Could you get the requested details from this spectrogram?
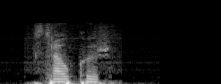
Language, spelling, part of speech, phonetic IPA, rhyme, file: Icelandic, strákur, noun, [ˈstrauːkʏr], -auːkʏr, Is-strákur.ogg
- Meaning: boy (male child)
